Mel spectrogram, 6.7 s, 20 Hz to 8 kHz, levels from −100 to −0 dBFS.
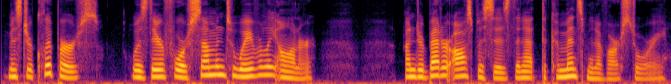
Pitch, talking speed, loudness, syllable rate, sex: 195 Hz, 160 wpm, -18 LUFS, 6.7 syllables/s, female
